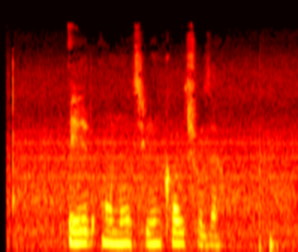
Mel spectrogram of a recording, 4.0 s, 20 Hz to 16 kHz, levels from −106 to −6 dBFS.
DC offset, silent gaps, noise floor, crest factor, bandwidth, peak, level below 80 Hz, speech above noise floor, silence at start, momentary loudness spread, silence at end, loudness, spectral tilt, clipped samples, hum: under 0.1%; none; -49 dBFS; 18 dB; 9.2 kHz; -14 dBFS; -58 dBFS; 20 dB; 0.1 s; 21 LU; 0 s; -31 LUFS; -7.5 dB/octave; under 0.1%; none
